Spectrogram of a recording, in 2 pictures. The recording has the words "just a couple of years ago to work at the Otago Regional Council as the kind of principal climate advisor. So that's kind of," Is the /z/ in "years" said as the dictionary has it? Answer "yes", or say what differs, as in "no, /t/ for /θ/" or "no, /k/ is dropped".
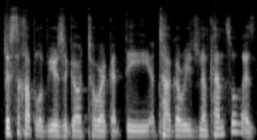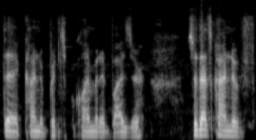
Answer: yes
